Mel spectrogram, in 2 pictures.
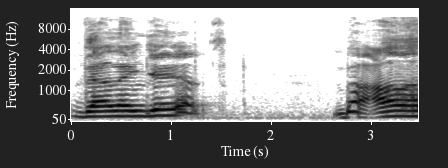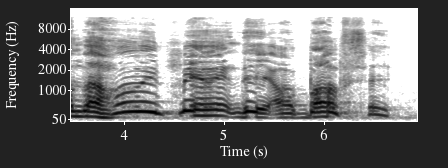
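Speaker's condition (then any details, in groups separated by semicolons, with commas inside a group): Cerebral palsy; speech a little unclear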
